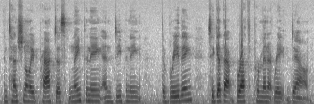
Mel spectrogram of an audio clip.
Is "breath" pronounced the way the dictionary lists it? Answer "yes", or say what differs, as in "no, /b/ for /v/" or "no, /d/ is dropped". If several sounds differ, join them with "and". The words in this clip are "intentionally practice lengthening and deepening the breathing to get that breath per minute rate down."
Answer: yes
